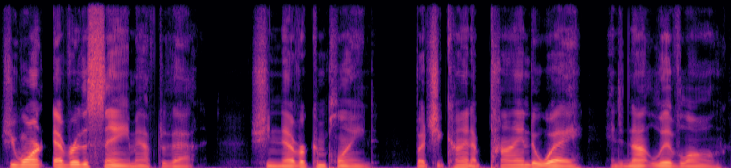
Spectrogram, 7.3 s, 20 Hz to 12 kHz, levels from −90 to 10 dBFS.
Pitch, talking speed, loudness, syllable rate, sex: 105 Hz, 165 wpm, -20 LUFS, 4.6 syllables/s, male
